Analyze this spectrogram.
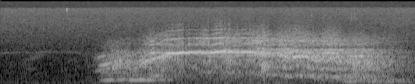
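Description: A single loud horse whinny breaks from quiet, its shrill call rising then falling over about a second and a half, heard alone.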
